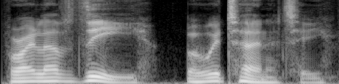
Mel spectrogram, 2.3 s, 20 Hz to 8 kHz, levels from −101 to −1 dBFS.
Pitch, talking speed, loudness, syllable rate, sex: 110 Hz, 160 wpm, -18 LUFS, 4.6 syllables/s, male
